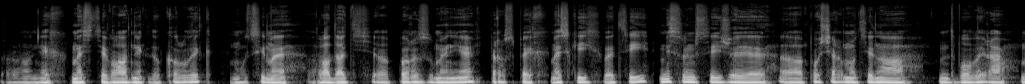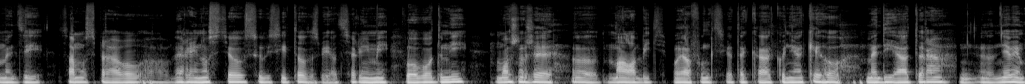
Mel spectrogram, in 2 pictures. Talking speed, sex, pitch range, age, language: 115 wpm, male, 95-110 Hz, 50-69, Slovak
